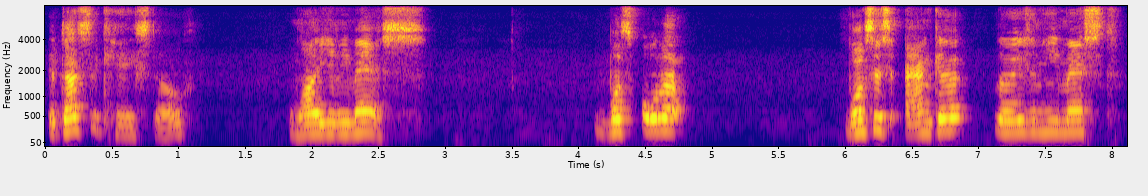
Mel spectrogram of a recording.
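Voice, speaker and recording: A woman's voice: medium pitch, fairly even intonation, slow pace, pauses often, a little mellow. Casual rambling woman reviewing a show. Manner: rambling, self-correcting, bursts into fits of laughter.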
